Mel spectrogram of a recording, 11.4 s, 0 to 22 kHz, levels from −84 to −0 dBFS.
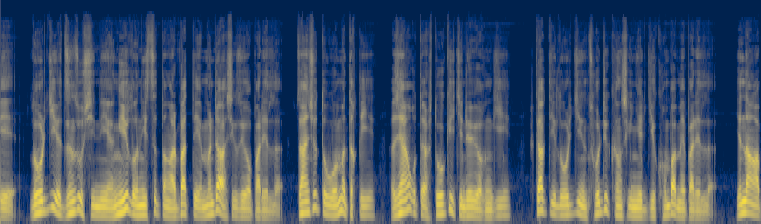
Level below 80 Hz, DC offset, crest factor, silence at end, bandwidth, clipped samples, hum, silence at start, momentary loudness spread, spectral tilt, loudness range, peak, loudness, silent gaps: -54 dBFS; under 0.1%; 14 dB; 0 s; 16.5 kHz; under 0.1%; none; 0 s; 11 LU; -6.5 dB/octave; 3 LU; 0 dBFS; -15 LUFS; none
